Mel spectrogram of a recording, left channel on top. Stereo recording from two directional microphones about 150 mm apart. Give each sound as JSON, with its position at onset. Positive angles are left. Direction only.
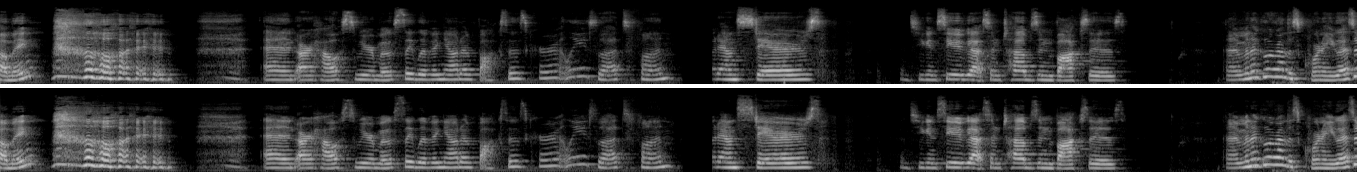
{"t": 0.0, "sound": "a woman's voice", "side_deg": -15}
{"t": 12.2, "sound": "a woman's voice", "side_deg": -15}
